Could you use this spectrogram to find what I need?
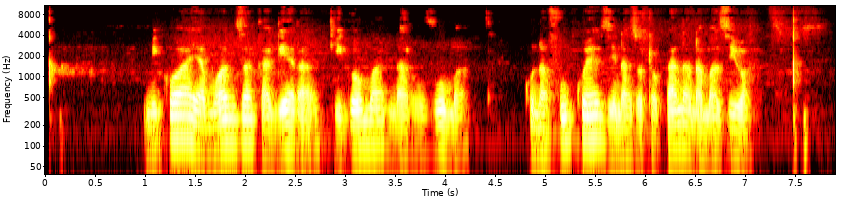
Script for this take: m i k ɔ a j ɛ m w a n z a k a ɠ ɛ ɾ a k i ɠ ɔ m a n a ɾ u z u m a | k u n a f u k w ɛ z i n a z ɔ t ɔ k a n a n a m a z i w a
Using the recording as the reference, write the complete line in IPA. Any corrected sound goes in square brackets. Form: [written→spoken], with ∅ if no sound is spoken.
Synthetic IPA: m i k ɔ a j [ɛ→a] m w a n z a k a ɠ ɛ ɾ a k i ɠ ɔ m a n a ɾ u [z→v] u m a | k u n a f u k w ɛ z i n a z ɔ t ɔ k a n a n a m a z i w a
